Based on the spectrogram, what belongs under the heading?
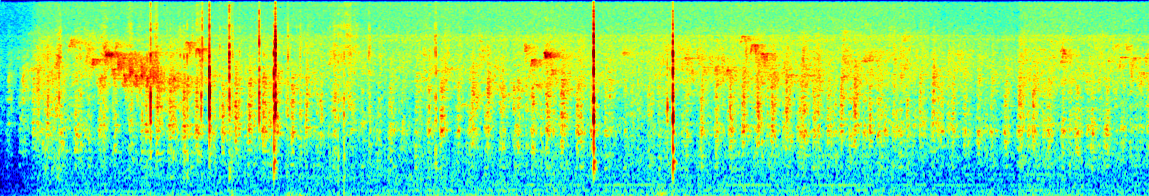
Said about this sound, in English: Oh. Squawkiness. heron conversation time.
